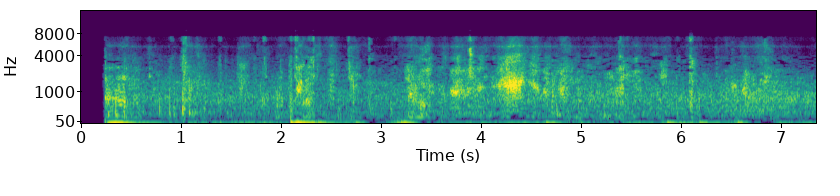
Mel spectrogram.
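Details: Two Schipperkes playing in snow with a larger dog give short, sharp barks and high whimpers over steady crunching and scuffling.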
